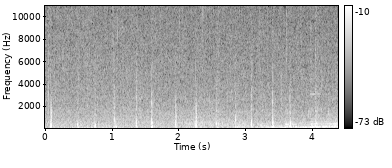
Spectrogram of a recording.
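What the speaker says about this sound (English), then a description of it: "Looks like rain." Steady rain falls in The Witcher 3 video game, a dense hiss of drops with scattered sharper patters, continuous throughout and with no speech over it.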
